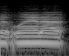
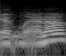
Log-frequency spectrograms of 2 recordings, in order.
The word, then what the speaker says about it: Atlanta: pointed out to me we don't really say the T like it's not really Atlanta it's more just like Atlanta but it's not like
